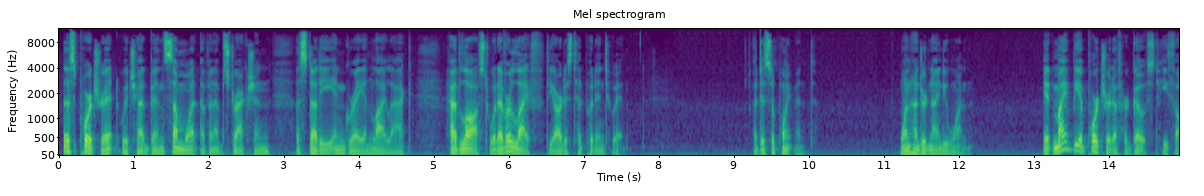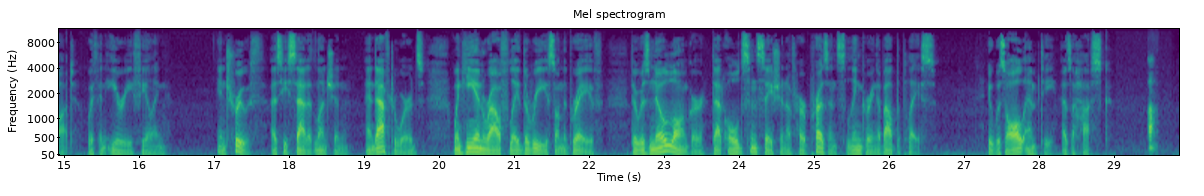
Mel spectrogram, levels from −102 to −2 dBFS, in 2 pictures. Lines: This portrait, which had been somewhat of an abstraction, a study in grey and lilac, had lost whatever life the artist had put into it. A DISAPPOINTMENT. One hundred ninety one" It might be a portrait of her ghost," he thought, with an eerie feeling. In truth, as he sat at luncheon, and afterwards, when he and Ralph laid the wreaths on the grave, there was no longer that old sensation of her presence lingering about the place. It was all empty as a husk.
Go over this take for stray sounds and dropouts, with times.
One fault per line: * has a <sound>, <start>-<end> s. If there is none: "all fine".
* has a laugh, 29.4-29.6 s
